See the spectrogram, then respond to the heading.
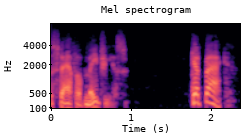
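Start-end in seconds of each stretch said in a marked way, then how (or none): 1.8-2.3 high-pitched warning cry; sharp cry. A narrator's reading. Young mage guarding his staff from a creature, sharp cry. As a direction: cry out to ward it off. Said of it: "Palin cried".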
